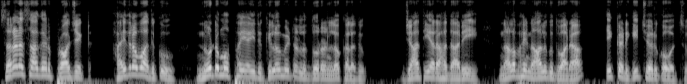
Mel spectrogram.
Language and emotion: Telugu, neutral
